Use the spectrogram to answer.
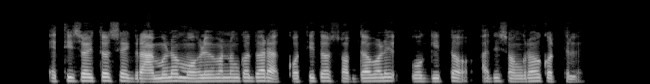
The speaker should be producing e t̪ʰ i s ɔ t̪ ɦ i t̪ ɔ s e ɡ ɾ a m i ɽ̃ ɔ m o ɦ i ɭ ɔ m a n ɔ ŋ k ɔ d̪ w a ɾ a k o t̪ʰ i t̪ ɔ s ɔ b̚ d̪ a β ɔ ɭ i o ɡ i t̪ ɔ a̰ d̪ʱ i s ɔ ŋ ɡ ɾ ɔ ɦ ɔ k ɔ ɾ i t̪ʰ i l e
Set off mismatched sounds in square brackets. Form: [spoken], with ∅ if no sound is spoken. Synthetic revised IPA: e t̪ʰ i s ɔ [∅] ɦ i t̪ ɔ s e ɡ ɾ a m i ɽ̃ ɔ m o ɦ i ɭ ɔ m a n ɔ ŋ k ɔ d̪ w a ɾ a k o t̪ʰ i t̪ ɔ s ɔ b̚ d̪ a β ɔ ɭ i o ɡ i t̪ ɔ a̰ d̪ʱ i s ɔ ŋ ɡ ɾ ɔ ɦ ɔ k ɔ ɾ i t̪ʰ i l e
